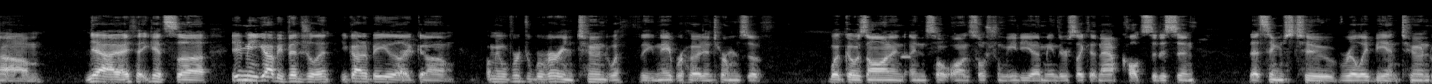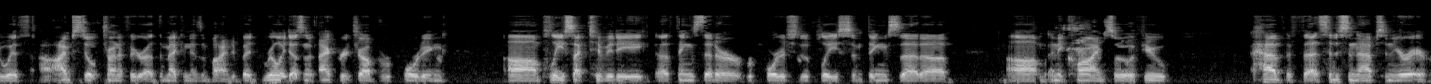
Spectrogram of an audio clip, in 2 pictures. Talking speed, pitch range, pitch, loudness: 215 wpm, 95-125 Hz, 100 Hz, -18 LUFS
